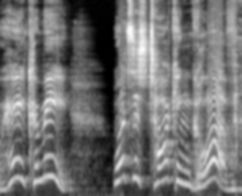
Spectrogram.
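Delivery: high curious voice. Acted. Character asks Camille about the glove, high curiosity. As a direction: ask brightly about the glove.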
